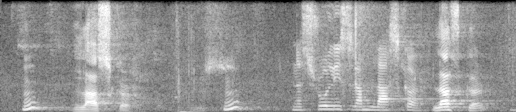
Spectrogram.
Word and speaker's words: Laskar: petitioner Shri Nazrul Islam Laukar. Laskar. Nasrul Islam Laskar. Laskar. In Assamese, it's called Loskar.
